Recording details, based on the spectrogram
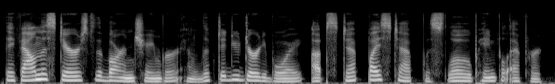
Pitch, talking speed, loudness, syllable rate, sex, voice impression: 170 Hz, 225 wpm, -17 LUFS, 5.1 syllables/s, female, feminine, adult-like, tensed, powerful, bright, clear, fluent, intellectual, friendly, slightly reassuring, elegant, lively, slightly kind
